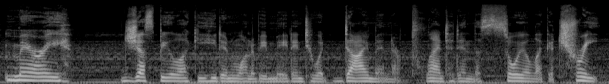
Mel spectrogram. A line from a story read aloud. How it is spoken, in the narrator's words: she snapped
